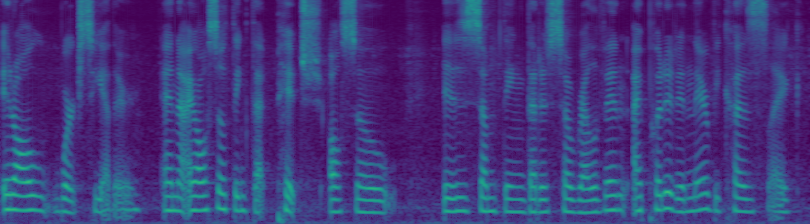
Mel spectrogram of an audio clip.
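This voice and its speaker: A young adult woman with a naturally low voice chats casually on a podcast, speaking in a candid, informal way peppered with "you know". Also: flat delivery, moderate pace, darkish tone, clear, resonant tone. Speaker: podcast co-host. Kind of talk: casual conversational podcast chat.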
